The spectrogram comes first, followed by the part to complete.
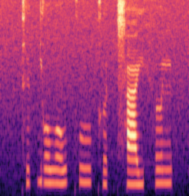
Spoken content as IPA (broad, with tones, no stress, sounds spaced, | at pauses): kʰ ɪ˨˥ k̚ j o˧ w o˨˥ w kʰ uː˧ kʰ ɵ˨ t̚ t͡sʰ aː˧ j h ɵ˥ n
